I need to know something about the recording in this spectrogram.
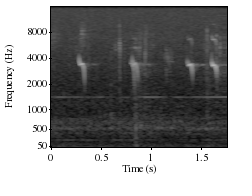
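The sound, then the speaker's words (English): A wild red male fowl, down in a tree near a truck and the cages of new captives, gives four short, high calls, each slurring slightly downward, spaced unevenly over a low, steady background hum. The calls are fairly faint and no one speaks. “That was the wild bird there.”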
